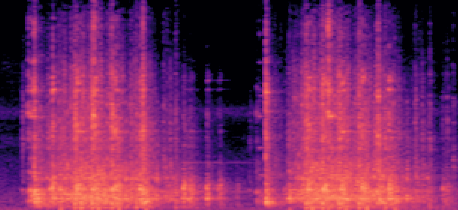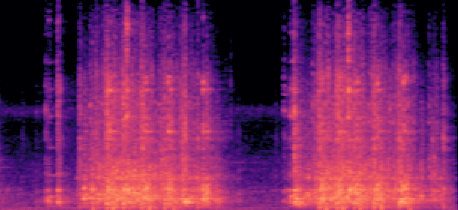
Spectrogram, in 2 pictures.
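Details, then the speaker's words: Trailmaster go-kart, Chinese Honda-clone engine, sat over a year: four cranking bursts about two seconds each with choke pulled, engine spins but never catches; no-start from dirty carburettor. "Still nothing. [Applause] Let's try it without the choke. That choke uh lever is really really loose. I don't know if it's even working."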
